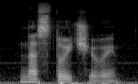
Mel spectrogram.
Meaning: 1. persistent 2. insistent
- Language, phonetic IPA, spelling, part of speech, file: Russian, [nɐˈstojt͡ɕɪvɨj], настойчивый, adjective, Ru-настойчивый.ogg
